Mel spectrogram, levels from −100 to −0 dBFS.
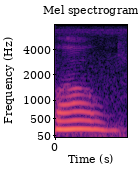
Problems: constant background noise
